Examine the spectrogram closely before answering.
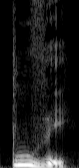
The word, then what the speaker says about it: pouvez: Then vous pouvez. Okay? Classic ending as well for the vous form. A Z like that. Okay? Remember you pronounce it E.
